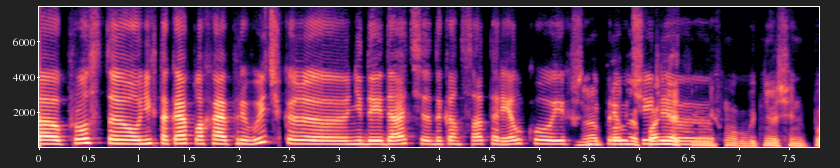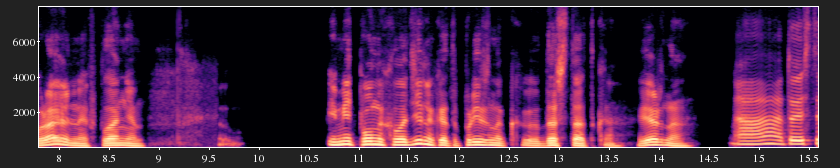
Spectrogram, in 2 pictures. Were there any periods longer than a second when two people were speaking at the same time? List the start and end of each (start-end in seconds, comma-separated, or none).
5.3-6.9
